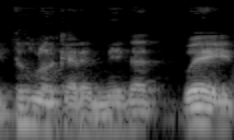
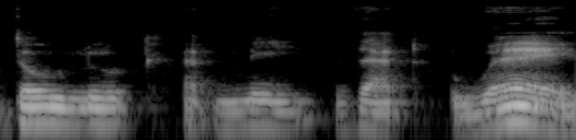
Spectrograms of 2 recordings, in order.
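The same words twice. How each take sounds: First: Said in the usual way. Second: Drawn-out, low, word-by-word phrase; slow model line. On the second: Shown as a demonstration. Teacher models the film line slowly. (frase bem devagar, em tom grave)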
